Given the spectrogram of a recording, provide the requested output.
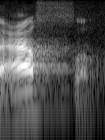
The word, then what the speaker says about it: asr: keliru tetapi misalnya tadi Wal asr asr ya tetap tapi di akhirnya ro tebal Wal asr asr asr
